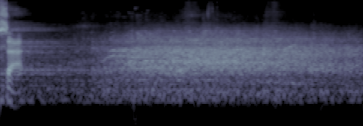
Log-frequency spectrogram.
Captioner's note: audience laughs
